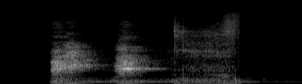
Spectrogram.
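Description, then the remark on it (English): Dogs barking at delivery people arriving, in a quick burst: two sharp, loud barks followed by a rougher, breathy bark-growl, all within about two seconds, with no talking. “It's a delivery moment, so they have to let the delivery people know they're here.”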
